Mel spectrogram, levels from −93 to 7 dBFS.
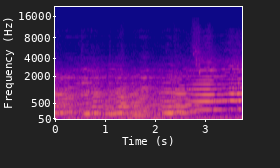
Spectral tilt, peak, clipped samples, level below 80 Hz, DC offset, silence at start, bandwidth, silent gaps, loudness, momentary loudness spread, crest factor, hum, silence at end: -8 dB/octave; -24 dBFS; under 0.1%; -54 dBFS; under 0.1%; 0 s; 11.5 kHz; none; -38 LUFS; 6 LU; 12 dB; none; 0 s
